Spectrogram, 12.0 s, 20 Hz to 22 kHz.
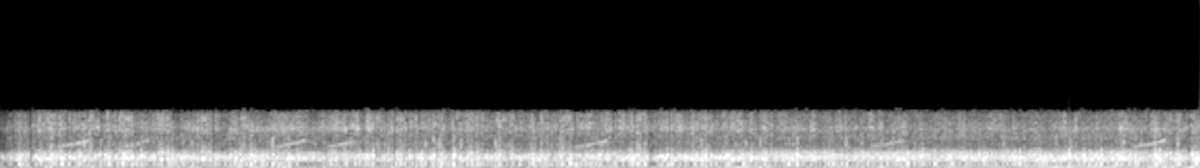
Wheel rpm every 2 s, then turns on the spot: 60, 70, 70, 70, 70, 70.
none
